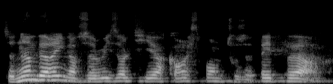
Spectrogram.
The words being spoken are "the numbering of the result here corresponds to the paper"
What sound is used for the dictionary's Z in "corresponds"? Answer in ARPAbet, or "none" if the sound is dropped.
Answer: none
